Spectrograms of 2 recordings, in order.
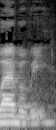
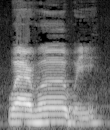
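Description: First: The word 'were' is weak and unstressed. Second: The word 'were' is stressed and strong. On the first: The speaker calls it wrong. "rather than" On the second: The speaker calls it right. "instead of"

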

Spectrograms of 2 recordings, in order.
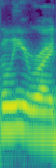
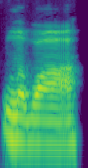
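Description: First: The name is read with English pronunciation. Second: The name is said with French pronunciation. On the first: The speaker calls it wrong. "It's going to look like Leroy to you" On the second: The speaker calls it right. "the French pronunciation is Lavoir"

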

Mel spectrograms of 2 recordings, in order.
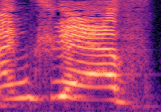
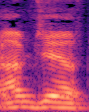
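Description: First: It is said in a silly put-on voice. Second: It is said in his own adult voice.

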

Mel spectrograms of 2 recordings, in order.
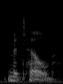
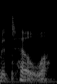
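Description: First: The name ends with a final D sound. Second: The name ends without a final D sound. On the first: The speaker calls it right. "in case you want to pronounce it correctly, that's how it's Matilde" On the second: The speaker calls it wrong. "There's no D. We're just saying Matil"

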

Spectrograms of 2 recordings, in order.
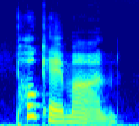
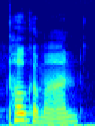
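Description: First: The word is said slowly, every sound clearly pronounced. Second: The word is said quickly, running together. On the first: This imitates how the anime says it. "They very pronounce all the letters" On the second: This is a casual everyday way of saying it. "Some people say it really fast and go Pokemon"

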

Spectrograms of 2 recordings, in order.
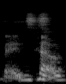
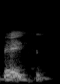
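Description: First: The final syllable is a full 'town'. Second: The final syllable is a reduced 'tun'. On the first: The speaker calls it wrong. "It's not like Bangtown" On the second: The speaker calls it right. "but you say it Bangton"

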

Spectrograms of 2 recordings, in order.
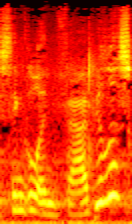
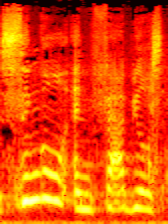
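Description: First: It is said as a question, rising at the end. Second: It is said as an exclamation, falling at the end.

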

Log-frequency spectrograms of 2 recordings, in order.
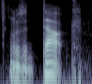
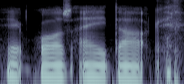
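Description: First: It is said at normal speed. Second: It is said slowly.

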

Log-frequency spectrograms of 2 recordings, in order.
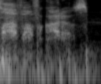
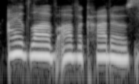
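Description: First: The words are said in a whisper. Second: The words are said in a normal voice.

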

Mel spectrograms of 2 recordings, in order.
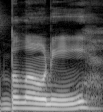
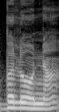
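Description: First: It is said with an American pronunciation. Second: It is said with an Italian pronunciation. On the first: "spelled the same as Bologna in America" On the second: "is how you say it in Italian"

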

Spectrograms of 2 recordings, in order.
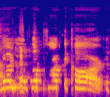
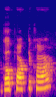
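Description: First: The R sounds are dropped, New York style. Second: The R sounds are clearly pronounced.

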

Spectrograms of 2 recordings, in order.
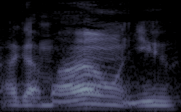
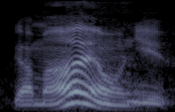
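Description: First: It sounds stern and watchful, not inviting. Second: It sounds warm and flirtatious. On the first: The listener is being watched for mistakes. "And it doesn't even sound like inviting" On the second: The listener is admired and wanted. "hey, babe"

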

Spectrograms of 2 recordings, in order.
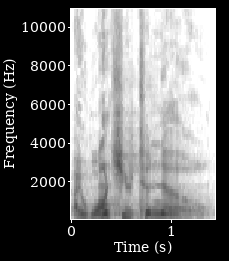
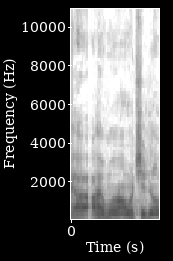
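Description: First: It is said with strong passion and intensity. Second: It is said flatly, without much feeling. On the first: It is an urgent plea not to forget. The speaker calls it right. "I think he's saying it with some passion here" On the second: It is just a casual, offhand remark. The speaker calls it wrong.

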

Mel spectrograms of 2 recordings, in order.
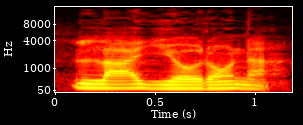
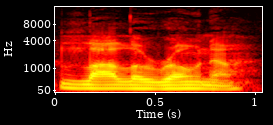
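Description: First: The double L is sounded like an English Y. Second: The double L is sounded like an English L. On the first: The speaker calls it right. "It's La Llorona. the double L, it translates into a Y sound" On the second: The speaker calls it wrong. "So it's not La Llorona, which I've heard a lot of people pronounce"

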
